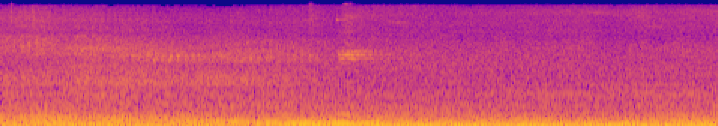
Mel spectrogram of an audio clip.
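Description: Car engine idling: a steady low rumble, swelling a little about two seconds in, with a brief high chirp about three seconds in.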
